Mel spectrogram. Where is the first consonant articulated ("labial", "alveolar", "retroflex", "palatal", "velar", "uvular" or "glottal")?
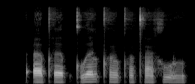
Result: glottal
